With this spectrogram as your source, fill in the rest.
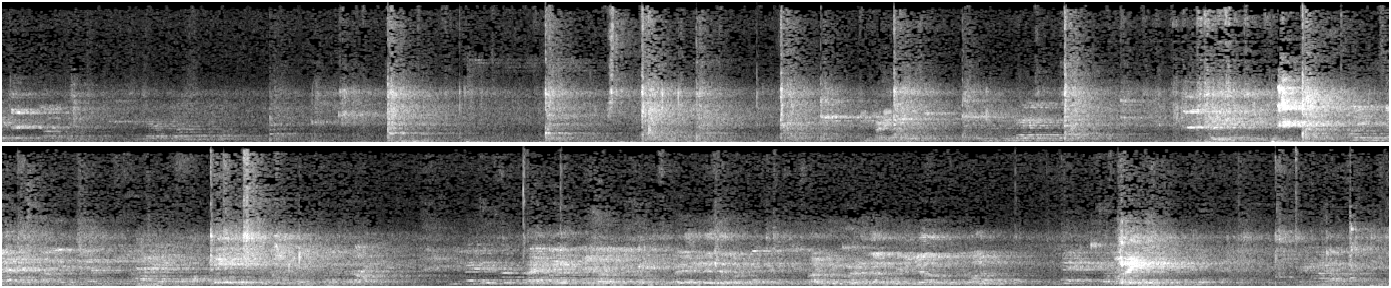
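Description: Voices of men and women chatter and call out in a large echoing hall.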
